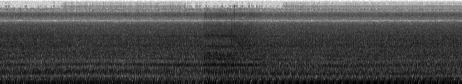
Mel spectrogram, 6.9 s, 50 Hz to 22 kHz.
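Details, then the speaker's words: Non-AVCS JDM Subaru EJ205 boxer at warm idle, nearly up to temperature, after timing belt and water pump replacement that had caused loud metallic ticking: smooth even low burble, regular pulse, no clicking or tapping; owner wonders if a tensioner was the cause. "Okay, I don't know how well you can hear me, but it's been running. It's basically up to temperature."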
